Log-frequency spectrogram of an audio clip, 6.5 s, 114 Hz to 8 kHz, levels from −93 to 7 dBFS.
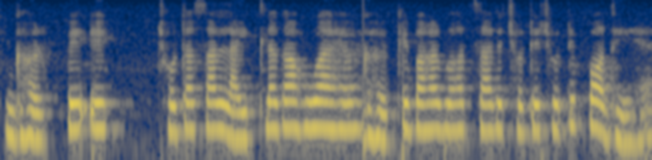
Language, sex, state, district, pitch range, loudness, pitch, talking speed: Hindi, female, Bihar, East Champaran, 215-260 Hz, -16 LUFS, 255 Hz, 155 wpm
